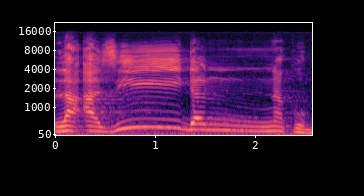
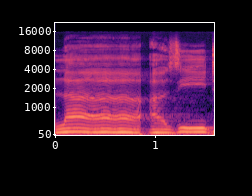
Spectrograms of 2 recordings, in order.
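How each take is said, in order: First: "La azidannakum" chanted higher, with "zi" and the doubled n held; correct recitation. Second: "la azid" with "la" dragged out long; wrong recitation. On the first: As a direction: recite "La azidannakum" slowly, lingering on "zidann". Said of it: "Bacanya apa?". (bacaan benar, "zidann" ditahan dengung) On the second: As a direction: wrongly stretch the "la" in "la azid", slowly. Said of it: "bukan bacanya". (salah baca, "la" dipanjangkan) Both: Shown as a demonstration.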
